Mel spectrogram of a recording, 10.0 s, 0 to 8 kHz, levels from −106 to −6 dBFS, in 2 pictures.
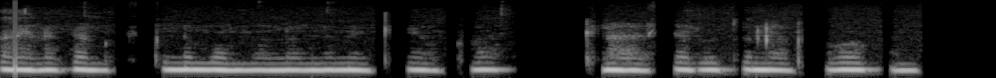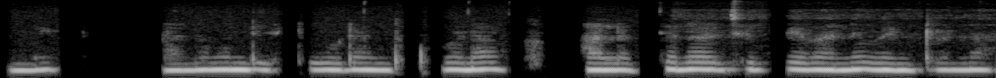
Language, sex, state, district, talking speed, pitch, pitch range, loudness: Telugu, female, Telangana, Nalgonda, 95 wpm, 220 Hz, 215-225 Hz, -40 LUFS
